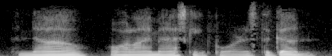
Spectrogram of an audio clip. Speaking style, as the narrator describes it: Powell answered quietly

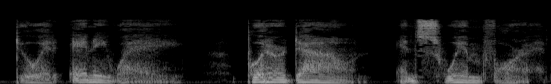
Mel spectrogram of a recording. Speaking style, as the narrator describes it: tenebrously, his mind whispered

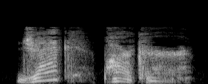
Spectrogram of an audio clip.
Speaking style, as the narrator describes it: he said softly

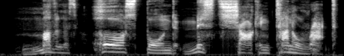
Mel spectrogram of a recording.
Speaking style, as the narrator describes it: Journeyman snarled

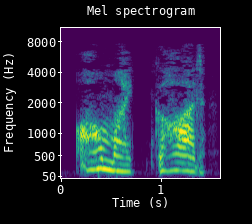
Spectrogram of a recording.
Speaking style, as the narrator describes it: she breathed

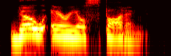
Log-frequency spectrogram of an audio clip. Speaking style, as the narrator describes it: Sam said sharply

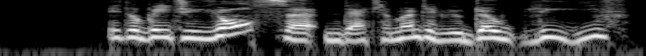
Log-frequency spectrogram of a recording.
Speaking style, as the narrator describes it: Brianna had informed him through clenched teeth

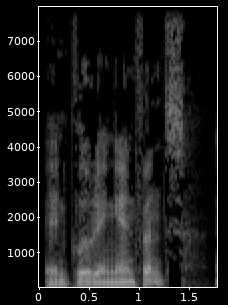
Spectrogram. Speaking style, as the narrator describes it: Elias asked dryly

